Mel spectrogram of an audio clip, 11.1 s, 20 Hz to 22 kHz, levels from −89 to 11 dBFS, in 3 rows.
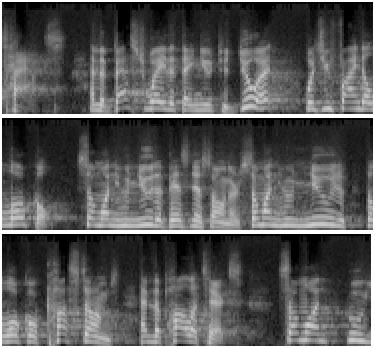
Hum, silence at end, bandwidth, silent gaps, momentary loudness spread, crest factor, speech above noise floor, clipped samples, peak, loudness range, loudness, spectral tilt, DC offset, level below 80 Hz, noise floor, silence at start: none; 0 s; 16 kHz; none; 8 LU; 16 dB; 22 dB; under 0.1%; -2 dBFS; 2 LU; -17 LUFS; -5 dB/octave; under 0.1%; -64 dBFS; -39 dBFS; 0 s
